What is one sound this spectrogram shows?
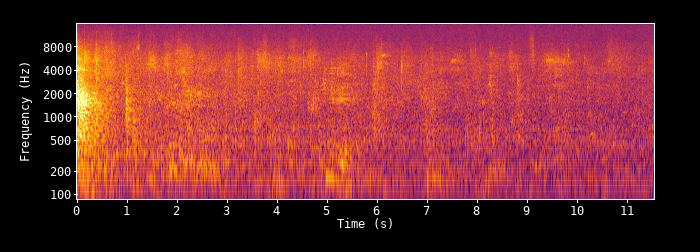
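An orchestra plays softly in a large hall.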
